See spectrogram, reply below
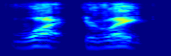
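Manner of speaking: rough, gravelly tone. The narrator voices the person answering the phone in a gruff voice. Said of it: "A gruff voice picks up".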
